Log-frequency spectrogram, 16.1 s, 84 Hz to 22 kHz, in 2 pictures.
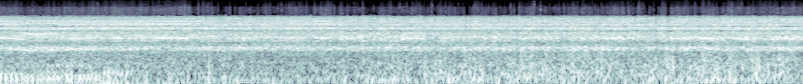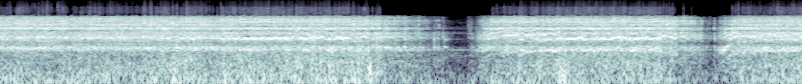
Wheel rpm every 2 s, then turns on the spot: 230, 230, 230, 230, 230, 200, 80, 140.
14-16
